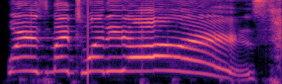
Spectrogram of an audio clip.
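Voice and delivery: high, slow shout after a leaving friend; calling after him. Retold or imitated. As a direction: yell it across the street, drawn out. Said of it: "Klaus is like".

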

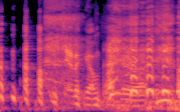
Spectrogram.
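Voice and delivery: laughing. Real, not acted. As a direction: crack up while taking it back. Laughing off her own teasing.

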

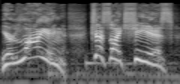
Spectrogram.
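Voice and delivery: high, loud, wild accusation; unhinged scream. A narrator's reading. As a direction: scream it as if losing all control. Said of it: "Jesse screamed".

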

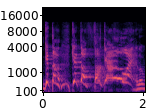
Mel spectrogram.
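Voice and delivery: very high screamed imitation; hammed-up, high-pitched yell from a driver; road-rage shout. Acting out road rage at pedestrian.

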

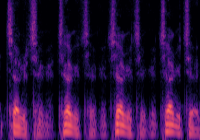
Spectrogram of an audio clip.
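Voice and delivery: low chugging train noise. Retold or imitated. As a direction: chug like a toy train. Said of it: "he pushes the lever down".

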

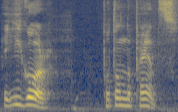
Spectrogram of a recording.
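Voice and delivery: high, loud mock Russian accent; Russian wife mock accent. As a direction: playfully imitate a Russian wife. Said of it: "Oh, she was Russian?".

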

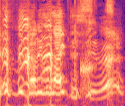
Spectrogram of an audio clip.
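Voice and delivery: high, loud mock complaint; frustrated man voice. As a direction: whine like a let-down lover. Voicing frustrated partner.

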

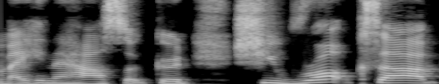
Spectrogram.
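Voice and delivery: ordinary delivery

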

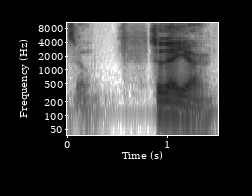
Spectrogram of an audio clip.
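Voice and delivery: ordinary talk, nothing marked

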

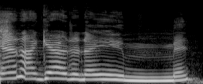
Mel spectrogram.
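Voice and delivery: put-on rally the crowd drunk; slow drunken church call. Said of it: "In my drunk voice".

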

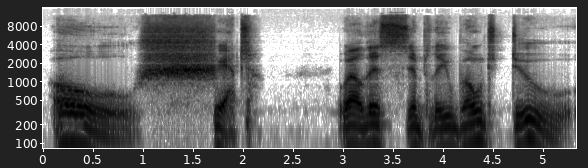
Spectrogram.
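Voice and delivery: displeased Santa. Acted. Santa figure voiced by game master.

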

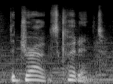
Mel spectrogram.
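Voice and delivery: ordinary delivery

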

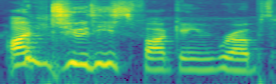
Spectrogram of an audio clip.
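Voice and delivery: loud, furious order; angry demand. Acted. Tied-up captive yelling at her captor to untie her. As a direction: bark it at him, fed up.

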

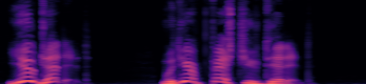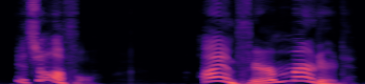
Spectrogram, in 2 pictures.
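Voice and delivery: high-pitched mock outrage; crying out. A narrator's reading. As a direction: play the wronged victim in high exclamations. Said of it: "cried Watson".

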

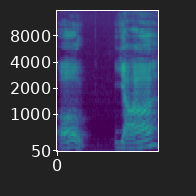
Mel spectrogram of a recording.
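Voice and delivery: high, drawn-out bluffing yeah; put-on radio voice. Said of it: "it's my yarp".

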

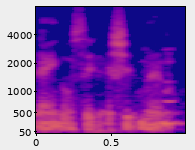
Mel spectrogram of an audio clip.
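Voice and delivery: breathy whisper to himself. Real, not acted. Streamer muttering to himself off-mic, whispered. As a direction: hush it like a secret aside. Self-censoring, repeats it hushed.

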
